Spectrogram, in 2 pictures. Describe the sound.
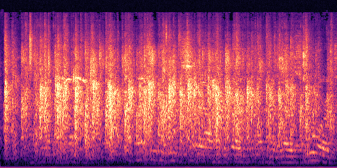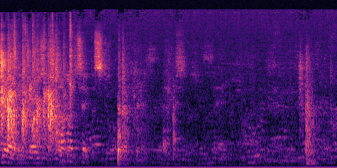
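An audience applauds to welcome a musician, with thick, loud clapping that thins and fades away after about six seconds into near quiet.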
